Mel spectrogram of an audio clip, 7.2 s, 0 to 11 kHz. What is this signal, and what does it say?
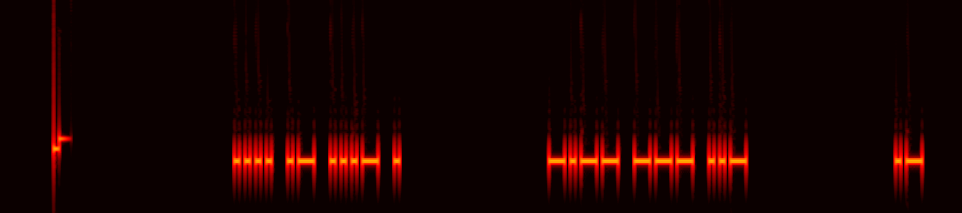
Morse code, heard as a keyed tone, about 30 wpm, 700 Hz. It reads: HAVE YOU A
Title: 4x Word-Spacing - Sentences from Top 400 Words - 30wpm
